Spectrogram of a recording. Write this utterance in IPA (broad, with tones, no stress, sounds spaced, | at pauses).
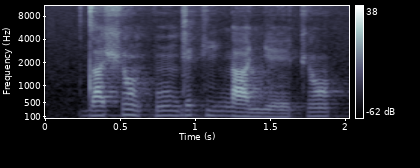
d a˧ ʃ ɔ̃˦˨ kʷ ũ˦ ɡ e˦ k i˧ ŋ aː˨ ɲ eː˨ t͡ʃ ɔ̃˦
